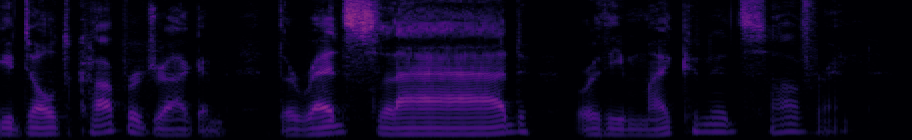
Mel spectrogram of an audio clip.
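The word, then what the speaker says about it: slaad: I'm going to pronounce it like there's an apostrophe in there. Like it's a Hawaiian word. It's slad.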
